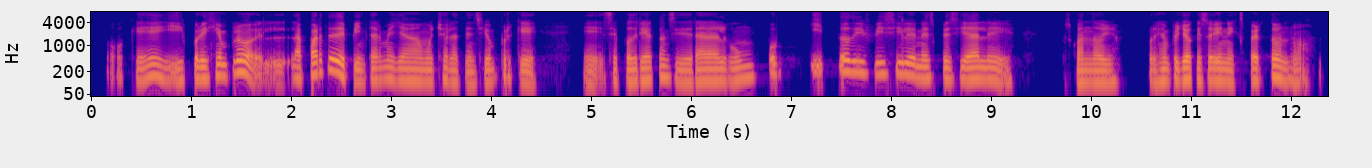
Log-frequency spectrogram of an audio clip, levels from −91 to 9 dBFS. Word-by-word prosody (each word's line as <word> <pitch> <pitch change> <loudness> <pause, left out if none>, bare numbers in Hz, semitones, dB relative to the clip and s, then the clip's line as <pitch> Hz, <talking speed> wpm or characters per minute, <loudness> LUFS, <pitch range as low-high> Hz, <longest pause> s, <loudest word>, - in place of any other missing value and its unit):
Okey, 150 +6 -2 0.2
y, - - -3
por - - 0
ejemplo, 160 +7 +4
eh, - - 0
l - - -6
la 135 -1 0
parte 190 +9 +3
de 195 -7 +8
pintar 115 +1 -2
me 135 0 -2
llama 120 -1 0
mucho 115 +3 -2
la 115 - -1
atención 110 +2 -4
porque, 105 -5 -3 0.4
eh, - - -4
se - - -4
podría 125 +2 +1
considerar 120 -5 0
algo 120 0 +1
un 140 +4 -2
poquito 100 - -2
difícil, 180 -2 0
en 155 -4 +3
especial, 130 -1 +1
eh, 125 -4 -2 0.4
pues - - -25
cuando 110 0 +1
yo 110 +1 -2 0.3
por 110 - -3
ejemplo, 120 +1 0
yo 125 +1 +5
que 120 - -2
soy 120 +1 +1
inexperto, 120 +4 +1
no, 115 -3 -4
125 Hz, 180 wpm, -26 LUFS, 115-140 Hz, 0.4 s, de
